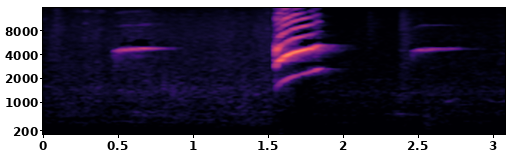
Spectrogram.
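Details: Three notes from a female canary: a thin level whistle, then a loud, sharply upslurred harmonic note, then a soft short whistle, against near silence.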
